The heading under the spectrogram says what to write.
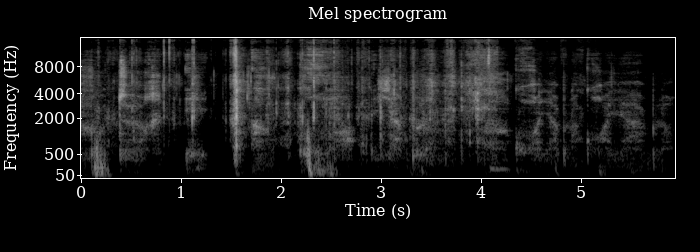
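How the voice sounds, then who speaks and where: A woman whispers at a very slow pace, with long, frequent pauses. Noticeable background noise runs underneath. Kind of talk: ASMR unboxing, whispered product talk. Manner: whispered; calm, relaxed.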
